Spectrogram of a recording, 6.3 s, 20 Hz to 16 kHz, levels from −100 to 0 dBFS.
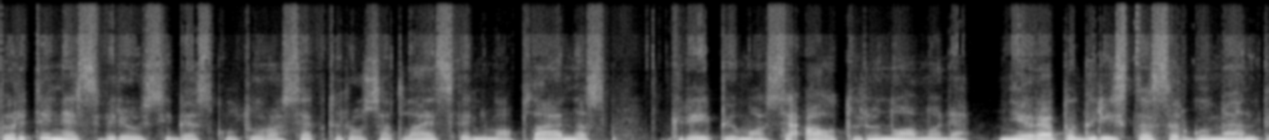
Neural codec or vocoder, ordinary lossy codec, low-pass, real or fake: codec, 44.1 kHz, 7.8 kbps, Pupu-Codec; Opus, 16 kbps; 14.4 kHz; fake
